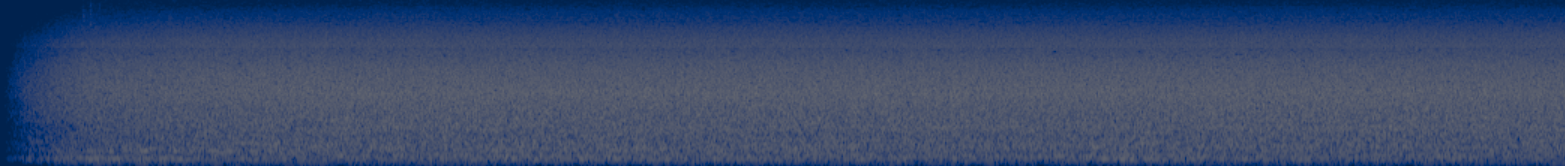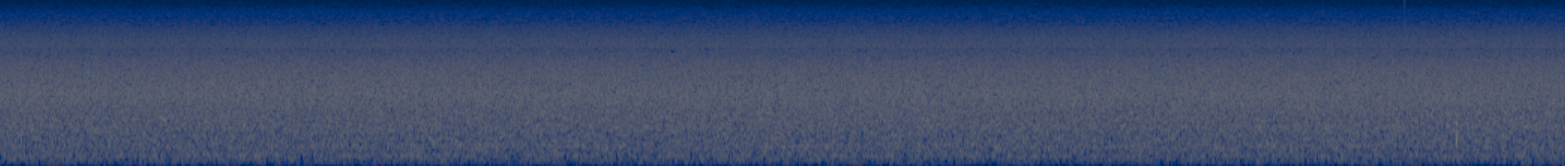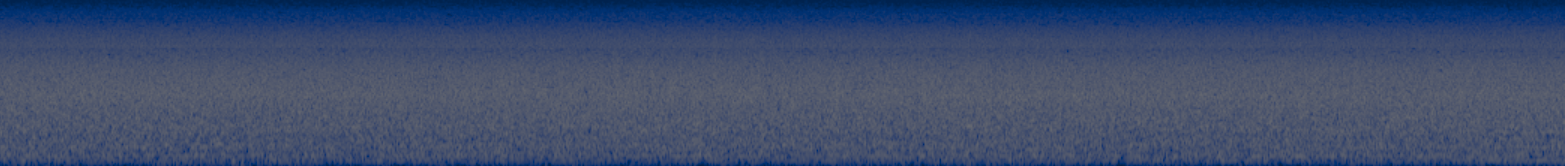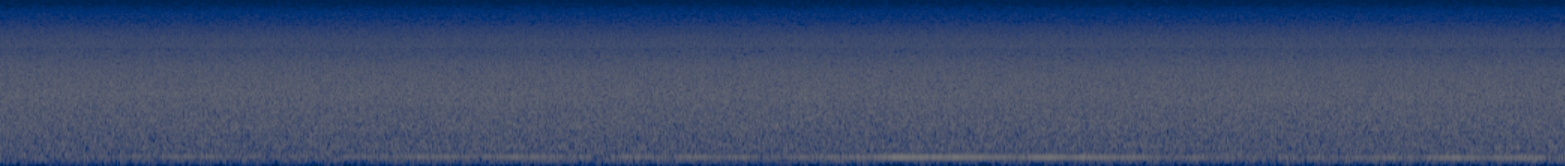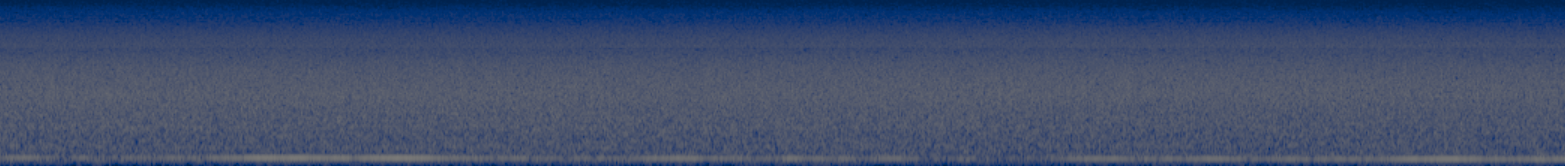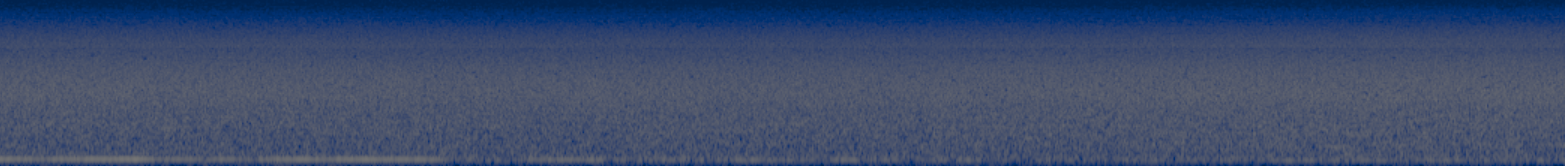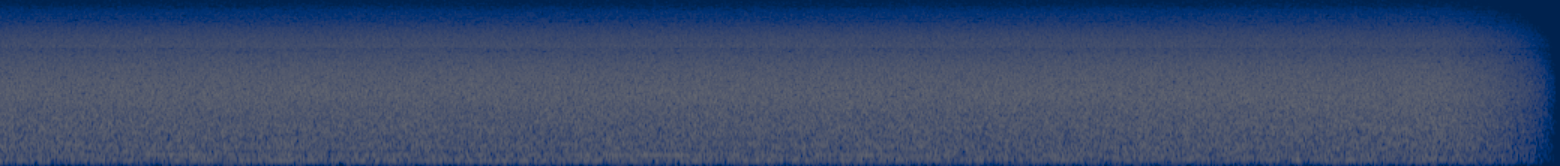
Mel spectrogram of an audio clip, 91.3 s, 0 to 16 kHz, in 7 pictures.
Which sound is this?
09.06.2013: about 15.00. Poznan in Poland. Area of Corpus Christi Churchyard on Bluszczowa street. Noise of rafinary loacated near of churchyard.
Marantz PMD661 MKII + shure VP88 (fade in/out)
